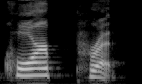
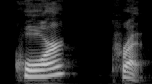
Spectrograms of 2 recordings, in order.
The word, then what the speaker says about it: corporate: Listen, corporate. There are two syllables in this word. Core, prut, prut, prut.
